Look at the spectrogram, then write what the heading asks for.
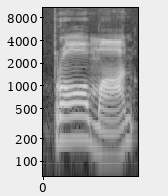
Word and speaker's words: প্রমাণ: কি হয়ে গেছে ও হয়ে গেছে আবার বলছি প্রমাণ অ ছিল এটা ও হয়ে গেছে প্র হয়ে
